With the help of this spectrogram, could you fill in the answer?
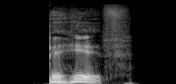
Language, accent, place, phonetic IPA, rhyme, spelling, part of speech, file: German, Germany, Berlin, [bəˈhɪlf], -ɪlf, behilf, verb, De-behilf.ogg
- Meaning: singular imperative of behelfen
